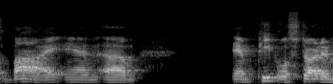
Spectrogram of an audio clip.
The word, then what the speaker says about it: Bye: asked before we started how to pronounce my name well it's bi and um and people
